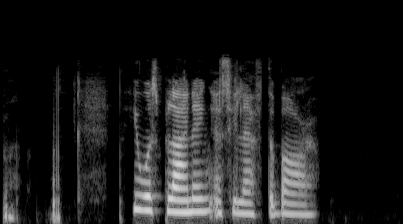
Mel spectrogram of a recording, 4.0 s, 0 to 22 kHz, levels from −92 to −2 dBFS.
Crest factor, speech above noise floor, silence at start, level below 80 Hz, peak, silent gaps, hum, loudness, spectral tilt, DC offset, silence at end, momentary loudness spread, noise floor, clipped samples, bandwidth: 20 dB; 62 dB; 0.05 s; -60 dBFS; -6 dBFS; none; none; -25 LUFS; -5 dB/octave; under 0.1%; 0.9 s; 21 LU; -86 dBFS; under 0.1%; 7.8 kHz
